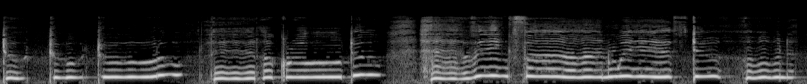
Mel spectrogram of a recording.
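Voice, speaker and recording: A man voicing a young girl who coos a sing-song lullaby to a slimy creature in a high falsetto. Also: very slow, mellow, heavily acted. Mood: cooing.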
